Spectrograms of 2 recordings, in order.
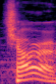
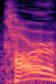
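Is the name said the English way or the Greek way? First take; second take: English; Greek. First: The name is said the English way. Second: The name is said the original Greek way. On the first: "because that's the uh, English pronunciation" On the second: "because it's the uh, original Greek pronunciation"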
